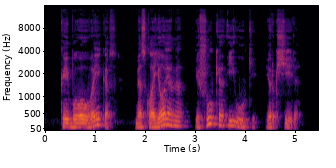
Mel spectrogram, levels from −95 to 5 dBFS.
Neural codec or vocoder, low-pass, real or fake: vocoder, 44.1 kHz, 128 mel bands every 256 samples, BigVGAN v2; 14.4 kHz; fake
